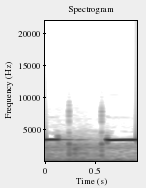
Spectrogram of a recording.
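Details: A high, steady electronic alarm tone, briefly broken and then resuming, from a ZOLL ventilator during a hospital training demonstration; the alarm signals a set limit crossed while alarm limits are being set.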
